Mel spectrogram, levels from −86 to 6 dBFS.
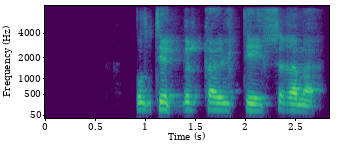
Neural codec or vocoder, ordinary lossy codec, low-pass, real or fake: codec, 16 kHz, 1 kbps, X-Codec, HuBERT features, trained on balanced general audio; none; none; fake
